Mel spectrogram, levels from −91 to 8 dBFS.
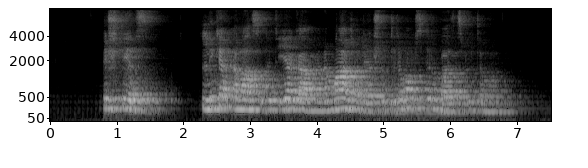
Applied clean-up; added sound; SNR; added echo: neural separator model SepFormer DNS4.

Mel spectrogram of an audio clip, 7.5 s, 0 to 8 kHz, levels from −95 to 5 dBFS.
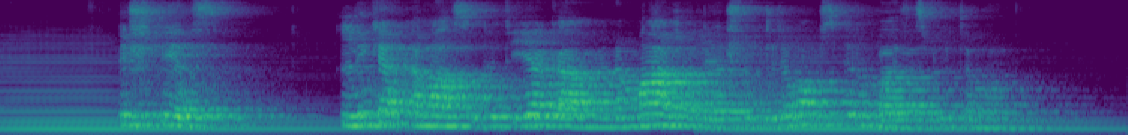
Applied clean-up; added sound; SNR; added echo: none; Bowed string instrument; 14 dB; reverberation time 1.1 s.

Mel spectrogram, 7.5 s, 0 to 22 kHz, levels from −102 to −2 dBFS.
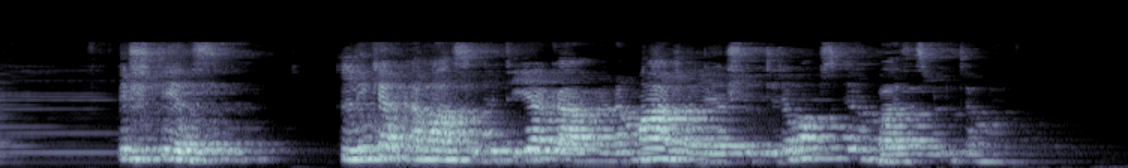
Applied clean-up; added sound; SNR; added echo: classical method WPE with log-MMSE.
